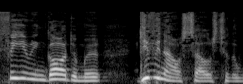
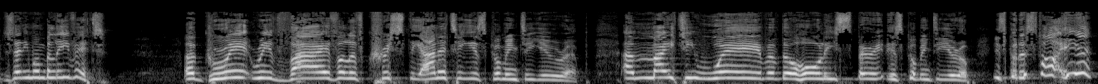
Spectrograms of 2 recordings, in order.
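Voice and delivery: high, loud prophetic proclamation; preaching at full force; 8 semitones higher, 5 dB louder than usual. Acted. Preacher to congregation, rising full-force proclamation. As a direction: proclaim the coming revival.

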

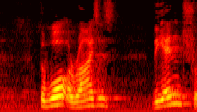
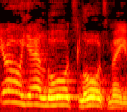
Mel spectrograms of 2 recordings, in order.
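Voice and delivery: high, loud, overconfident boast; retold cocky bluff, pitched way up; bluffing bravado; 8 semitones higher, 10 dB louder, slower than usual. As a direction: lie with big, breezy bravado. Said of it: "And lying, I went".

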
